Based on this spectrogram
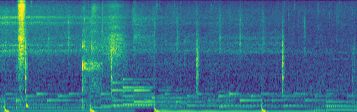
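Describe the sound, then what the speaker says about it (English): Shirt fabric rubs and brushes against a close microphone in a quiet indoor setting, giving scattered soft scratchy rustles and a few sharper bursts over a steady low tonal hum, with no talking. "Yes, it will be shirt sounds."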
